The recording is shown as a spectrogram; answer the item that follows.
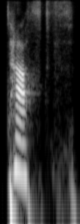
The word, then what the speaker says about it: tasks: tasks sks sks So, the SKS, that's a tricky sound, one to practice.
